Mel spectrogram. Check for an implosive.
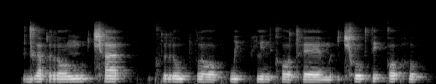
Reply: absent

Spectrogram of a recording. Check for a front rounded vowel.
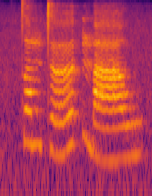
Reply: present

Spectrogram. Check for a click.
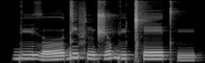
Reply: present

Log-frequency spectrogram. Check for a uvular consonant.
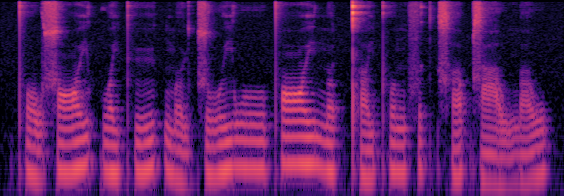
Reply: absent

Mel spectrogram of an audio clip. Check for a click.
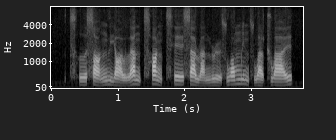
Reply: absent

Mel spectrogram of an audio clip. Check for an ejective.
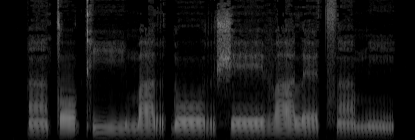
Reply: present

